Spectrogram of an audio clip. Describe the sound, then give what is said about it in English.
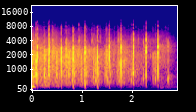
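An audience clapping: a dense, steady wash of many hands with crisp individual claps popping through, holding an even level for about three seconds with no voices over it. “yeah, let's clap for that.”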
